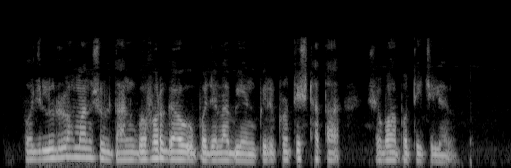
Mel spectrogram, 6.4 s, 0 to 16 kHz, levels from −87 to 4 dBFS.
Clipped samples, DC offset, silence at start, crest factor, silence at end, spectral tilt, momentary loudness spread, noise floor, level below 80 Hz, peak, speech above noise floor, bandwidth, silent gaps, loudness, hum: under 0.1%; under 0.1%; 0.3 s; 20 dB; 0.7 s; -8.5 dB/octave; 10 LU; -67 dBFS; -60 dBFS; -8 dBFS; 40 dB; 7.6 kHz; none; -28 LUFS; none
